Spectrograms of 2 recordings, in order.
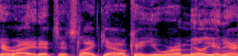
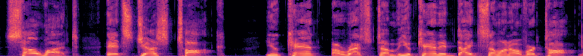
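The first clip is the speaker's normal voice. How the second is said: heated rant; 7 semitones higher than usual. Retold or imitated. Quoting a radio host dismissing the charges, heated. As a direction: imitate a pundit getting worked up. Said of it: "he gets all in it".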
